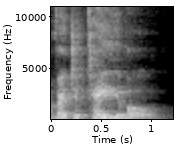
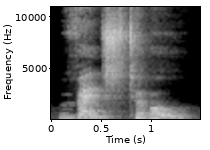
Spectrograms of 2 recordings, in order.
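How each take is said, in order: First: "vegetable" as vej-e-TAY-bul, ending like table; four syllables in "vegetable", rhyming the end with table; mispronounced vegetable. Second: "vegetable" as vej-tuh-bul; three syllables in "vegetable", weak unstressed ending; correct vegetable. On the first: Teacher showing learners the error, "vegetable" as vej-e-tay-bul. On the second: Teacher correcting the error, "vegetable" as vej-tuh-bul. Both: Shown as a demonstration. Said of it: "not vegetable".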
